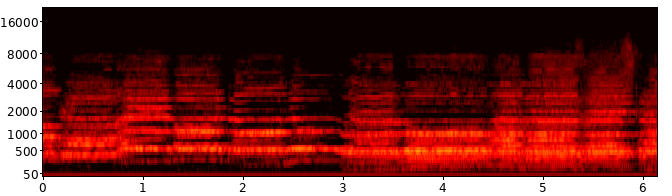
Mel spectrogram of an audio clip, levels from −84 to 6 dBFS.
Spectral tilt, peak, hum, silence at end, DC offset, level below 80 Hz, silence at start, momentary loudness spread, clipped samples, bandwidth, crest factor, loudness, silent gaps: -2.5 dB/octave; -28 dBFS; none; 0 s; under 0.1%; under -90 dBFS; 0 s; 6 LU; under 0.1%; 15.5 kHz; 14 dB; -43 LUFS; none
